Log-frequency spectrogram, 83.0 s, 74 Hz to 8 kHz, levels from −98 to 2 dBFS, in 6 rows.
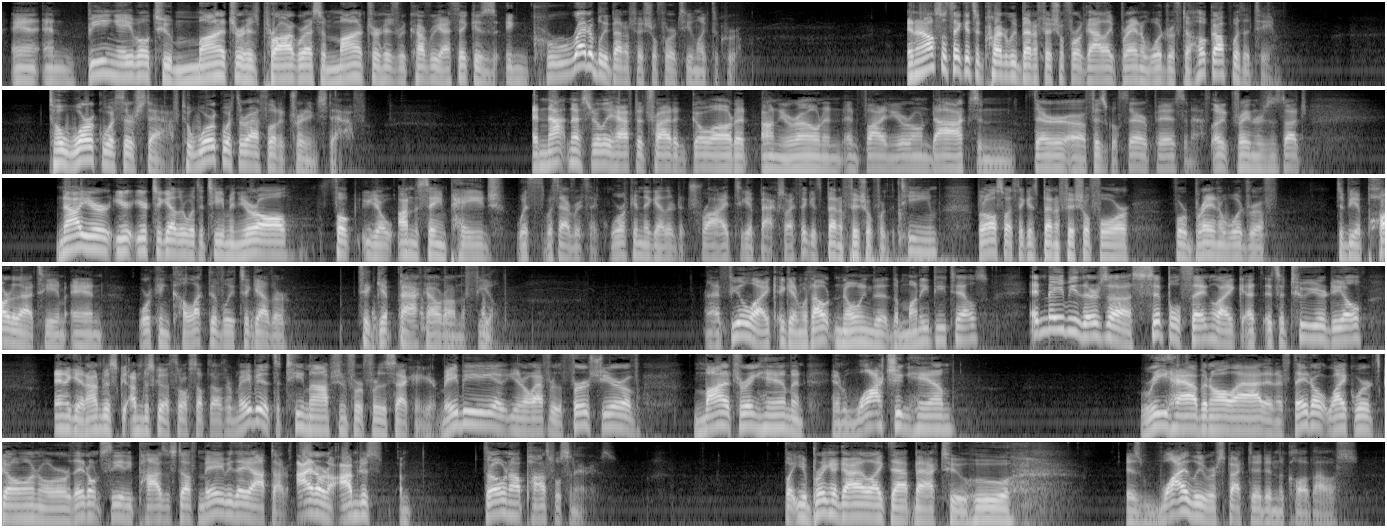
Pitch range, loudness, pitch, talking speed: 85-125 Hz, -19 LUFS, 105 Hz, 185 wpm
